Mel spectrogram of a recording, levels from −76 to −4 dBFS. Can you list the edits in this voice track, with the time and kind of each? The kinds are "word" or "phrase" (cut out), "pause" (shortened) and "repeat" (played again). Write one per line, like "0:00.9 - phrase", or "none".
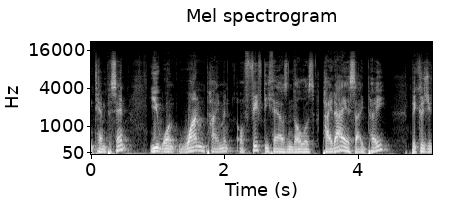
0:03.4 - pause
